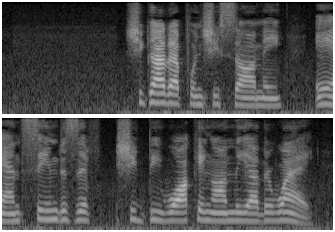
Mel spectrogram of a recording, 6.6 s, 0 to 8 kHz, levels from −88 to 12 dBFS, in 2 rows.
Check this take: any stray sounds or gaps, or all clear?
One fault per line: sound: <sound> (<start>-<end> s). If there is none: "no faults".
no faults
